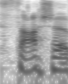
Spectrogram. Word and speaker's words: Saoirse: nationality that is but she's Scottish it's English Sasha it's like Sasha but drunk she I just I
